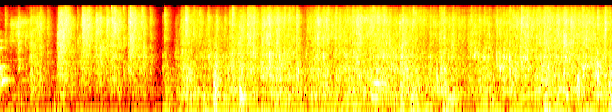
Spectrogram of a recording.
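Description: Plastic blind-bag packets and toy boxes rustling and crinkling as a hand rummages through a box full of them: a continuous crackle, with a quick run of sharp clicks in the first two seconds.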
